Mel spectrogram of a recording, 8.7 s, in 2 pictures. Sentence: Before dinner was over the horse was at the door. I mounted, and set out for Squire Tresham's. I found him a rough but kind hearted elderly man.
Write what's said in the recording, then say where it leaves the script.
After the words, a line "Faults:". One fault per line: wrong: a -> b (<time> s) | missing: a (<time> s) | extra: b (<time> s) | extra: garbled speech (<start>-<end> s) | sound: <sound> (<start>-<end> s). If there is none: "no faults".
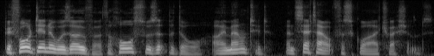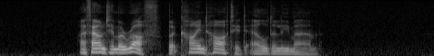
Before dinner was over the horse was at the door. I mounted, and set out for Squire Tresham's. I found him a rough but kind hearted elderly man.
Faults:
no faults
